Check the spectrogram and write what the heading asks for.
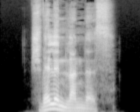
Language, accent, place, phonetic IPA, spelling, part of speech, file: German, Germany, Berlin, [ˈʃvɛlənlandəs], Schwellenlandes, noun, De-Schwellenlandes.ogg
- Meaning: genitive singular of Schwellenland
